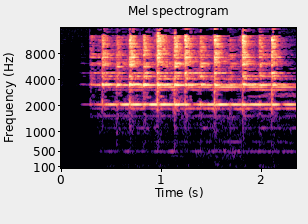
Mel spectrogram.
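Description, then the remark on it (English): A loud electric bell rings continuously with a rapid, rattling clang. It starts abruptly after a brief pause and keeps ringing steadily to the end, with no voices. “No, you did hear the bell.”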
